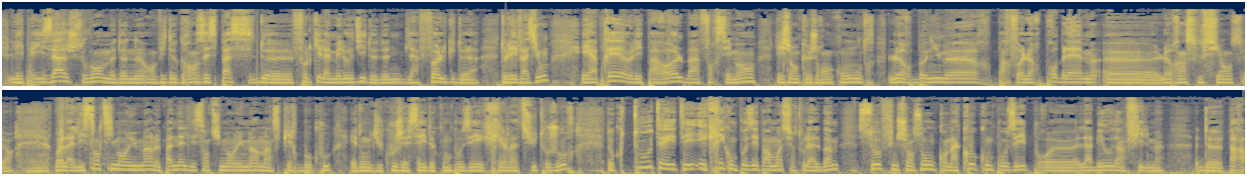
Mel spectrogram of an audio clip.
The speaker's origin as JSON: {"language": "French", "region": "Grand Est", "country": "France", "said": "Je viens des Vosges. À la base."}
